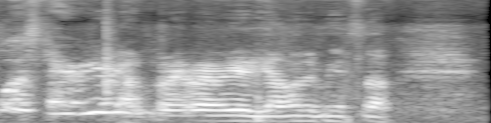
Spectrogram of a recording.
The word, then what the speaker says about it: Wooster: First of all, they don't like it being pronounced Wooster, I found out. No. And when I found that out, I'm like, okay, this is perfect. How do they pronounce it anyway? Worcester.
